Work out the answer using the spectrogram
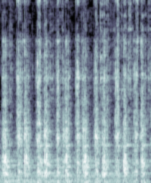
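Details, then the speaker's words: Volkswagen Jetta right front axle, customer complaint of front-wheel noise: rapid, even metallic clicking about five a second from the worn inner CV joint with a damaged ball cage. "so this is a the inner axle cop most definitely the the cage so there's a cage in here with some slugs ball slugs ball like slobs"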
